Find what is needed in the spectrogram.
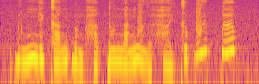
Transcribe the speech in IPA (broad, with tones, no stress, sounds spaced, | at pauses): ɓ ɨ˨˦ m ɲ ə˧ j k a˨˦ n ɓ ə˧˩ m h a˨˩ t̚ ɗ u˧ n a˨˦ ŋ v ɨ˧˩ ə̯ h a̤˨˩ j k ə˦˥ p̚ v ɨ˦˥ p̚ ɓ ə˦˥ p̚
